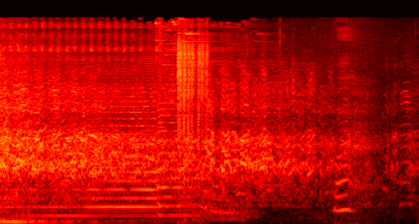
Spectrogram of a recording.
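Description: Comedy TV sound effects: a deep boom that rumbles on, then a held, honking buzz for about a second and a half over a rushing noise. It ends with a short hissy burst about two seconds in.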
